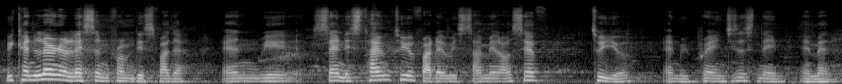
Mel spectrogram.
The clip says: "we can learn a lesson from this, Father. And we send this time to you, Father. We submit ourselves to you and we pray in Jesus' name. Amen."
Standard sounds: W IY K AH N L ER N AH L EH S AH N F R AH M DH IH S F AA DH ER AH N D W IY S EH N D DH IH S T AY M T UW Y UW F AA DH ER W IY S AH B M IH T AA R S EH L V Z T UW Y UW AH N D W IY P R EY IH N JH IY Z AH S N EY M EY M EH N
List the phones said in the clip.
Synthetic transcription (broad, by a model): W IY K AH N L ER N AH L EH S AH N F R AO M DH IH S F AA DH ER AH N W IY S EH N D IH S T AY M T UW Y UW F AA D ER W IY S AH M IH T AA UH S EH L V T UW Y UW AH N W IY P R EY IH N JH IY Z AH S N EY M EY M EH N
